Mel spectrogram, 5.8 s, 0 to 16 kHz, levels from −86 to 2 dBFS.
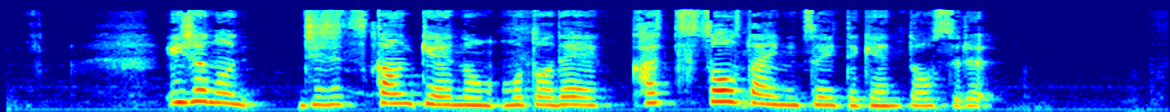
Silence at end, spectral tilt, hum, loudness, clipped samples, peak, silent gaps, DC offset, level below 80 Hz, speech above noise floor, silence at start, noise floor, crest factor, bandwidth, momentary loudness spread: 0.9 s; -3 dB/octave; none; -20 LUFS; under 0.1%; 0 dBFS; none; under 0.1%; -64 dBFS; 42 dB; 0.6 s; -62 dBFS; 20 dB; 11.5 kHz; 10 LU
